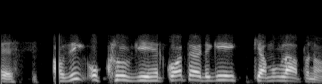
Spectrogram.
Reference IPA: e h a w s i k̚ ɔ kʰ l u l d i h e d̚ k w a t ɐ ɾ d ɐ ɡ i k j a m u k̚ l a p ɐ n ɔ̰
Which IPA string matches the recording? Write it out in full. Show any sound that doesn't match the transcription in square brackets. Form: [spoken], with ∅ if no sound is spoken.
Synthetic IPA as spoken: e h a w [z] i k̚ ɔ kʰ [ɾ] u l [ɡ] i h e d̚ k w a t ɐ ɾ d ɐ ɡ i k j a m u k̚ l a p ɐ n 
